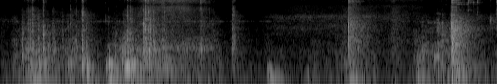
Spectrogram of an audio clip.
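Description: A sewing machine stitches an exposed zip into fabric, with several short bursts of mechanical whirring and clicking separated by pauses, close and fairly quiet, and no talk.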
